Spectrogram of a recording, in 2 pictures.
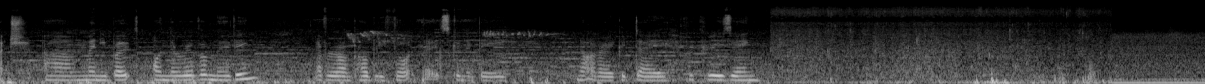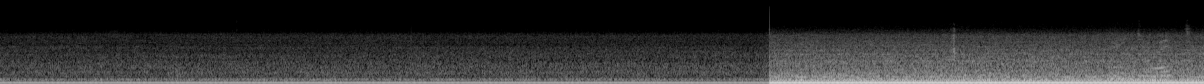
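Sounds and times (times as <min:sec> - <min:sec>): boat engine droning: 0:11.0 - 0:24.0.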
